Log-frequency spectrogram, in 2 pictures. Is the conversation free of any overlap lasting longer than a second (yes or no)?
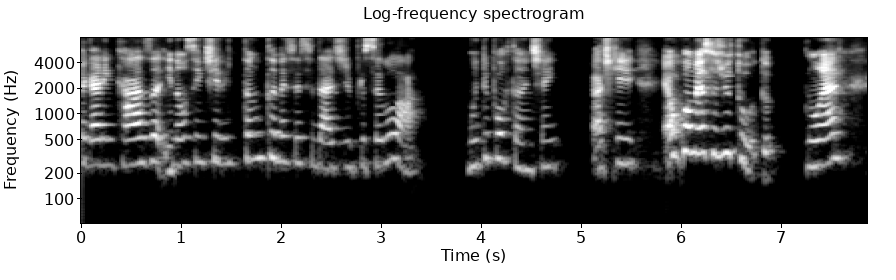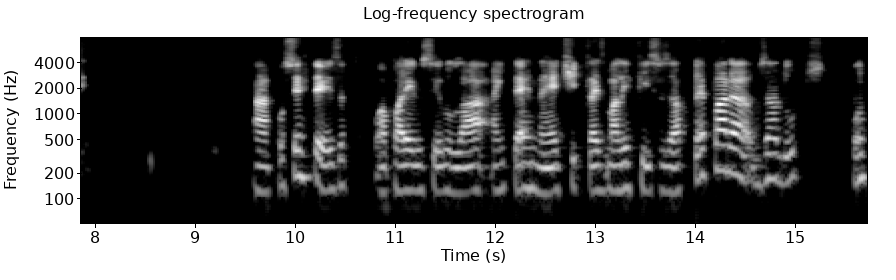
yes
